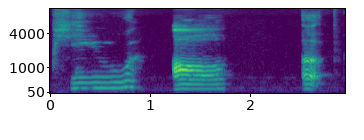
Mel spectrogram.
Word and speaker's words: Puyallup: In Oregon, we pronounce Puyallup like Pew-all up.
